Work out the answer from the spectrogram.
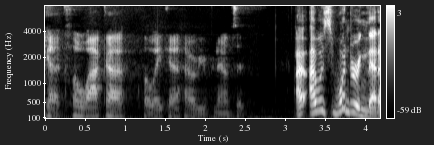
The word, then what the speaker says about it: cloaca: of what the internet Thanks here's how it's pronounced according to the Internet okay cloaca all right so now you know that's how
